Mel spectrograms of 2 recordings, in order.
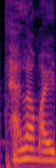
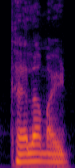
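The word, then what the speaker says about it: phthalimide: थैला माइड है भैया पीएच पीएच साइलेंट है क्या नहीं भैया ये पीएच साइलेंट नहीं है पीएच का मतलब होता है फिनाइल की रिंग ठीक है हां ये साइलेंट पायलेट मत कहना इसको फिर इसको फर्द हम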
